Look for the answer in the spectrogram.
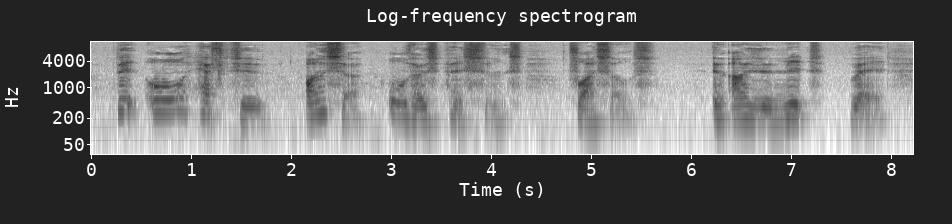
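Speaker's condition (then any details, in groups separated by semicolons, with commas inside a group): Head and neck cancer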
